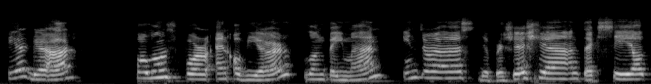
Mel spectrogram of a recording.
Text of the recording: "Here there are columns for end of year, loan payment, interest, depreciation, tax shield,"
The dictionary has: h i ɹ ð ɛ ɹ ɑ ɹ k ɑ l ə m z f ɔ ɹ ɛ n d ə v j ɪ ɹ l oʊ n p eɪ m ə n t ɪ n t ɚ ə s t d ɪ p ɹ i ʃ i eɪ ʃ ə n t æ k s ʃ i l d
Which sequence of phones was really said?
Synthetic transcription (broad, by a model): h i ɹ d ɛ ɹ ɑ ɹ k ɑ l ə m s f ɔ ɹ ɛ n ə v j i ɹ l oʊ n p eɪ m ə n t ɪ n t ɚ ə s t d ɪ p ɹ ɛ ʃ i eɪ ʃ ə n t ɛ k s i l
